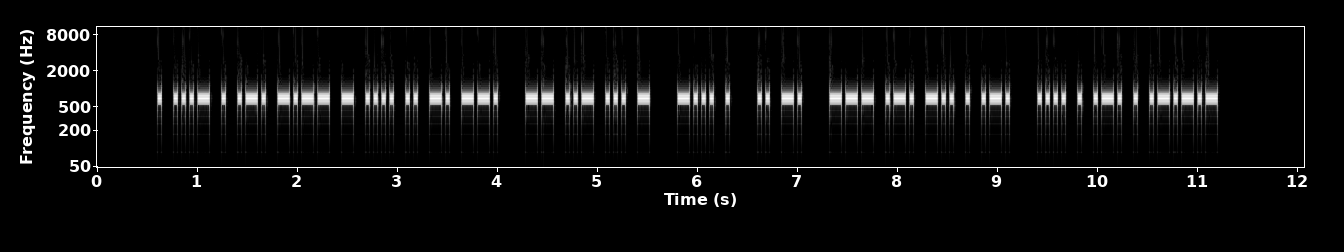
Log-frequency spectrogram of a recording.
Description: Morse code, heard as a keyed tone, about 30 wpm, 700 Hz. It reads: EVERYTHING MUST BE IN ORDER HERE.
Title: Sentences from Top 1000 Words - Review Part 2 - 30wpm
